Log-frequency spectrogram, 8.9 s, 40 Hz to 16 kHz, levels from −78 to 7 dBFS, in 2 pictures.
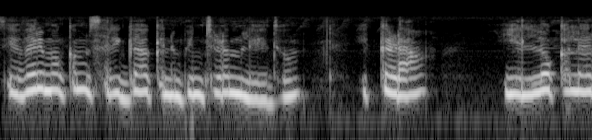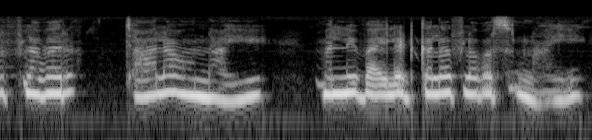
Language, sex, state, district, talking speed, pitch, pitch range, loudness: Telugu, female, Telangana, Mahabubabad, 110 wpm, 285 Hz, 270-300 Hz, -15 LUFS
